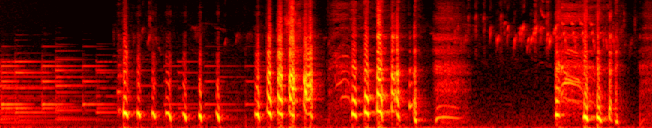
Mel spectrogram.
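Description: Singing voice imitates a cuckoo, with clusters of short, bright, closely spaced call-like notes in bursts alongside a soft backing tone, loud and close, ending in a rapid flurry of high chirps.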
